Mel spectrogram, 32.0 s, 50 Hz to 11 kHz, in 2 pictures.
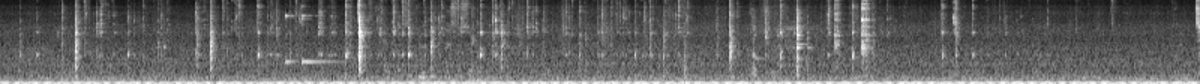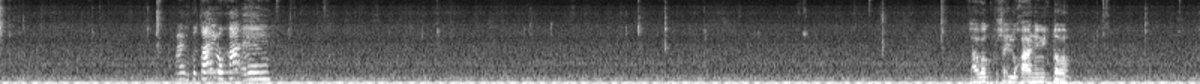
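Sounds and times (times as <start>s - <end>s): tableware clinking: 3.8s - 5.9s.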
